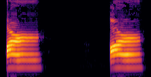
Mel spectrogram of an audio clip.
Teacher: 혀가 들려서 약간 구부러져 있기 때문에 R, R 소리가 나요.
